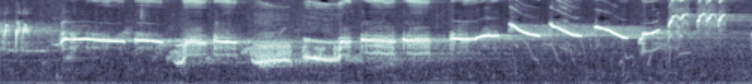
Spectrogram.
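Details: Competition-training song of a white-rumped shama: loud, continuous, varied whistling with bubbling warbled passages, steady held notes and clear downward-slurring whistles, ending in very high, thin notes.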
